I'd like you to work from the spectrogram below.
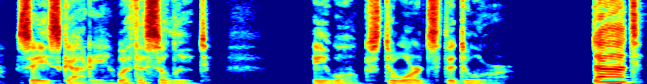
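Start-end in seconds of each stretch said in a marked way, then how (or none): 4.4-4.8 put-on high loud shout from a young boy. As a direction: call out after dad like a kid. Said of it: "Ben shouts".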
